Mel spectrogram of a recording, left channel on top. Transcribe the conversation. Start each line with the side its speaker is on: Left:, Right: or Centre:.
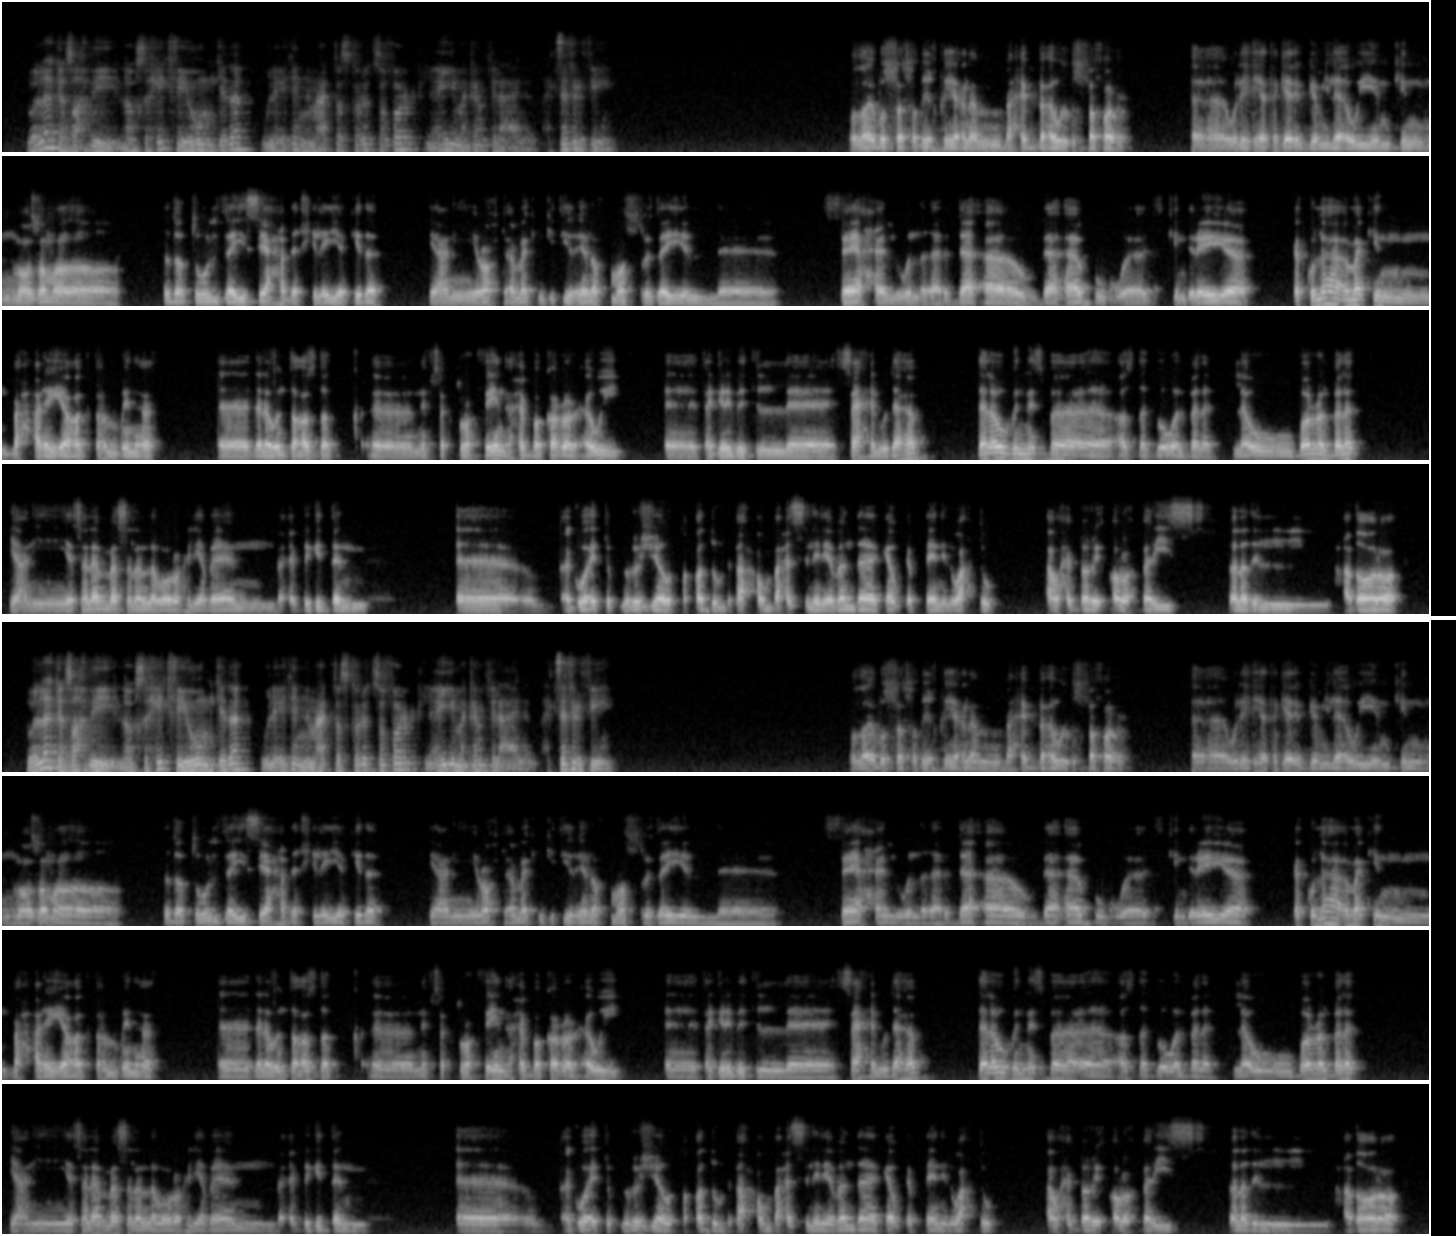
Right: بقول لك يا صاحبي لو صحيت في يوم كده ولقيت إن معاك تذكرة سفر لأي مكان في العالم هتسافر فين؟
Left: والله بص يا صديقي أنا بحب أوي السفر آه وليا تجارب جميلة أوي يمكن معظمها تقدر تقول زي سياحة داخلية كده يعني رحت أماكن كتير هنا في مصر زي ال- آه، الساحل والغردقة ودهب واسكندرية كانت كلها أماكن بحرية أكتر منها آه ده لو أنت قصدك آه نفسك تروح فين أحب أكرر أوي آه تجربة ال- آه، الساحل ودهب ده لو بالنسبة قصدك جوه البلد لو بره البلد يعني يا سلام مثلا لو أروح اليابان بحب جدا آه، أجواء التكنولوجيا والتقدم بتاعهم بحس إن اليابان ده كوكب تاني لوحده أو أحب أري- أروح باريس بلد الحضارة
